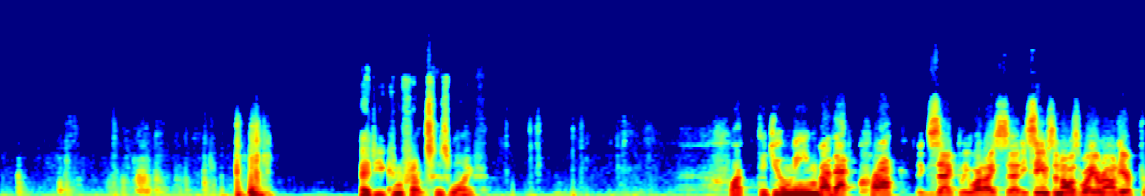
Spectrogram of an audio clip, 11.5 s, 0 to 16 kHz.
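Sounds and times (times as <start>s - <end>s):
shuffles of a man leaving: 0.0s - 2.5s, 5.0s - 6.8s
front door rattling: 1.4s - 2.9s
front door swung shut with a firm thud: 2.1s - 2.9s
speech: 3.6s - 4.9s, 7.3s - 11.4s.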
